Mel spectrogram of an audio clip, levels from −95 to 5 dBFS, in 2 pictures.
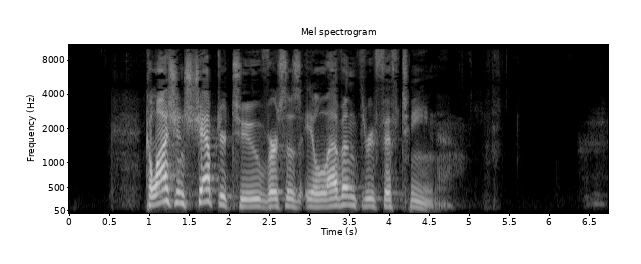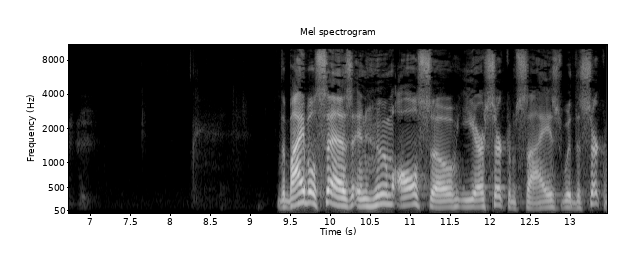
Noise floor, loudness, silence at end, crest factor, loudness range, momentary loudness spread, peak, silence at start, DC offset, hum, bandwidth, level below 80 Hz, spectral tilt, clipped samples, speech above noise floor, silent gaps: -88 dBFS; -22 LUFS; 0 s; 22 dB; 16 LU; 14 LU; -2 dBFS; 0.95 s; under 0.1%; none; 10.5 kHz; -78 dBFS; -4.5 dB/octave; under 0.1%; 66 dB; none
